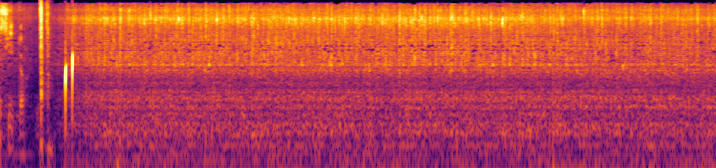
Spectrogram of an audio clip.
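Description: Water gushes and splashes into a washing machine drum.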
